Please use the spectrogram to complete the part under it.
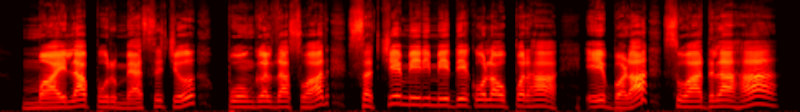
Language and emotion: Dogri, happy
